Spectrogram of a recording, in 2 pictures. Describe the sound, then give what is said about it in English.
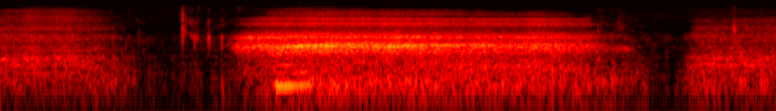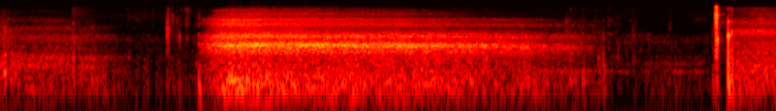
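Deep breathing during a guided relaxation and affirmation session: two long, loud drawn-out breaths, each lasting a few seconds, with softer, shorter breaths between them and a brief sharp sniff at the end. “We're going to take a few deep breaths. Two more.”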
